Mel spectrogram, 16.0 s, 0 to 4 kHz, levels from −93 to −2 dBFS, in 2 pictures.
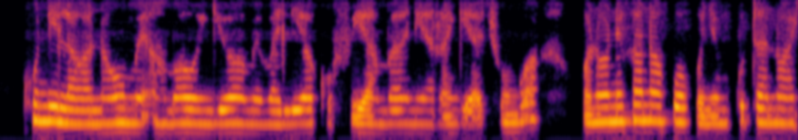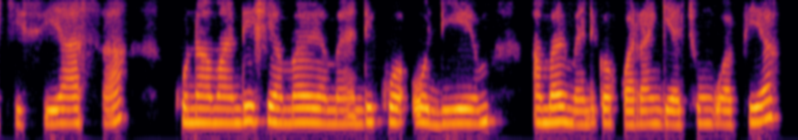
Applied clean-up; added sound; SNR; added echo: none; none; none; none.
